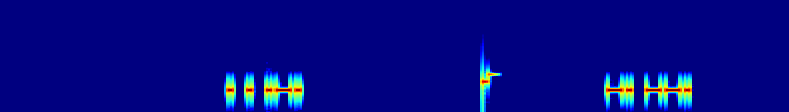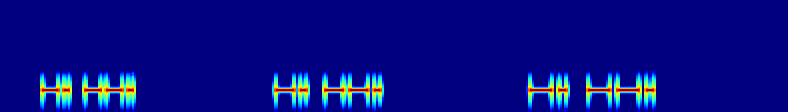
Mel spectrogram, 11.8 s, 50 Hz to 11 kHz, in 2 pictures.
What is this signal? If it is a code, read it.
Morse code, heard as a keyed tone, about 30 wpm, 700 Hz. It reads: EER NG NG NG NG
